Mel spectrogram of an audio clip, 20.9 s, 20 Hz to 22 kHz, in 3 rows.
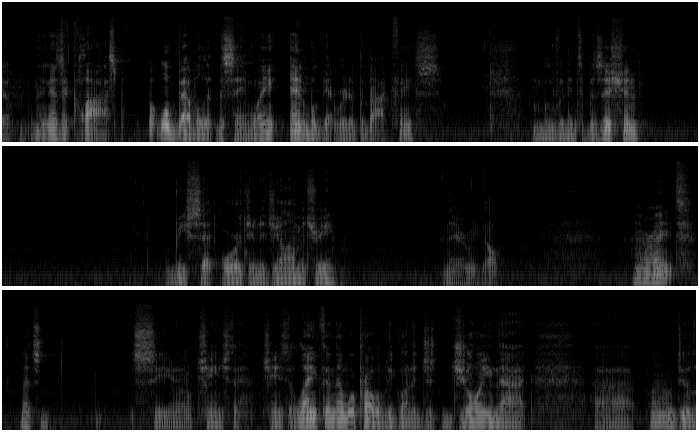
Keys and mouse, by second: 0.7 a, 0.9 ctrl+Tab, 1.6 click, 2.1 ctrl+b, 3.3 a, 3.4-5.5 drag, 5.1 x, 6.0 a, 6.7 click, 6.9 s, 7.6 Tab, 8.7 click, 11.1-12.2 middle drag, 12.2 click, 13.1 middle click, 13.2 a, 13.5-15.1 middle drag, 15.1 click, 15.3 Tab, 15.8 a, 16.1 a, 16.3 middle click, 16.7 s, 17.9 a, 18.1 Tab, 19.0 a.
